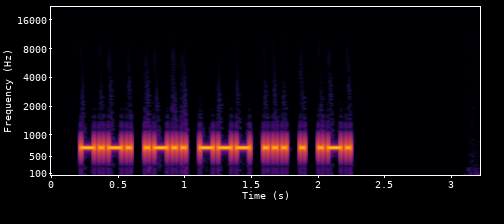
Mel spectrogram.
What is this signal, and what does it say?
Morse code, heard as a keyed tone, about 36 wpm, 700 Hz. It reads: CLOSER
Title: Sets of 5 Words Encore - New Word Drill - 35wpm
